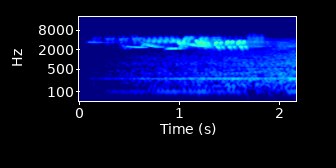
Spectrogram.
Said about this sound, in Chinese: 一只小鸟啾啾的鸣唱了起来。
